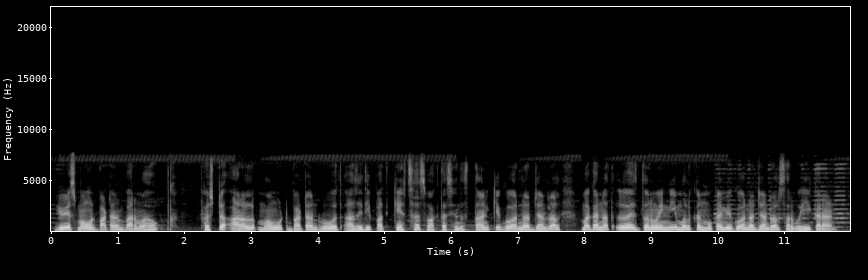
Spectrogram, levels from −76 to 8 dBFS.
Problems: background sounds at intervals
